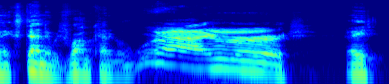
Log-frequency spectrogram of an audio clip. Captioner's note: frustrated growl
